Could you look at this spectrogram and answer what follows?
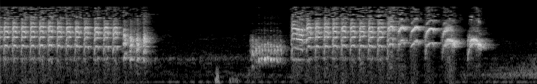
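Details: Harsh rattling trills pour out from a greater green leafbird singing hard in the tembakan style. After a short gap, another rattle ends in sharp, slurred whistles.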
